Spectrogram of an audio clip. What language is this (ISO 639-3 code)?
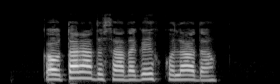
pus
